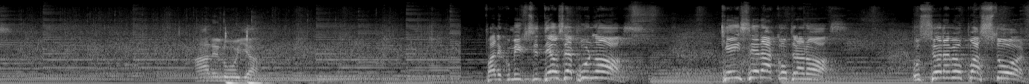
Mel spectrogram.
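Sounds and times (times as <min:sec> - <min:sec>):
audience applauding: 0:00.0 - 0:04.8
speech: 0:02.0 - 0:02.8, 0:04.9 - 0:06.6, 0:07.2 - 0:08.4, 0:09.1 - 0:10.2.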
